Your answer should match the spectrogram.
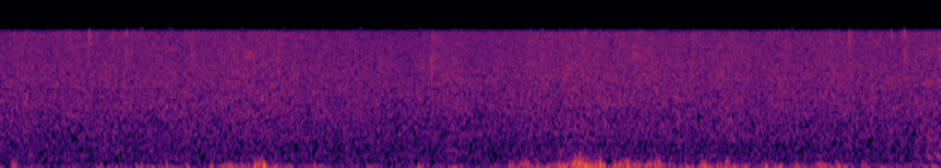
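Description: Steady hiss of light rain outdoors, with low buffeting rumbles on the phone's microphone about a second and a half in and again around four seconds in.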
